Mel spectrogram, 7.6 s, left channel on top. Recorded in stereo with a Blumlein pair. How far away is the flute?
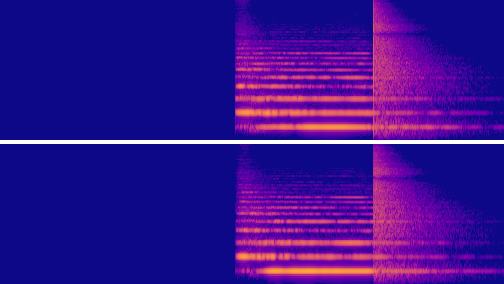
About 1.9 m.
